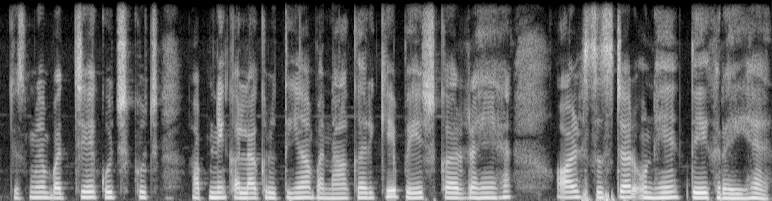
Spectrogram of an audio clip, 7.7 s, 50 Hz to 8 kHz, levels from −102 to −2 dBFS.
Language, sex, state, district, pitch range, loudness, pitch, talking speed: Hindi, female, Bihar, Muzaffarpur, 190-210 Hz, -15 LUFS, 200 Hz, 130 wpm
